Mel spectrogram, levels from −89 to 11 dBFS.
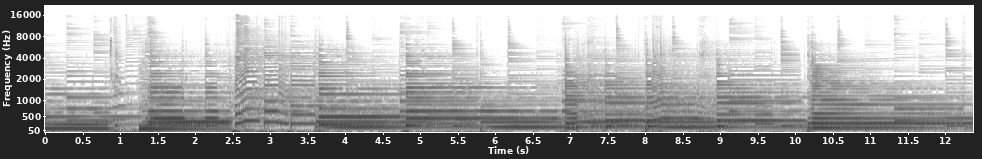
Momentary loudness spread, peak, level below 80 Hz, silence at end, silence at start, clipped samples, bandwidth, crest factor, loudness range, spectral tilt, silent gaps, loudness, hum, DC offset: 7 LU; -4 dBFS; -38 dBFS; 0 s; 0 s; under 0.1%; 11 kHz; 16 dB; 2 LU; -9 dB/octave; none; -21 LUFS; none; under 0.1%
